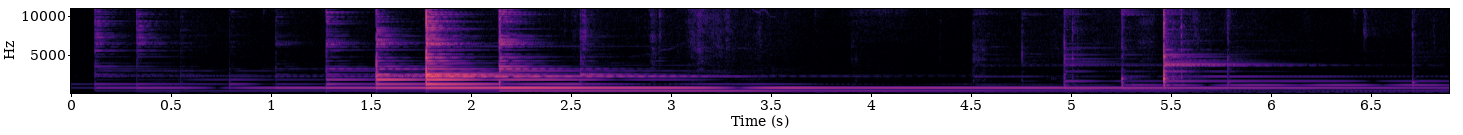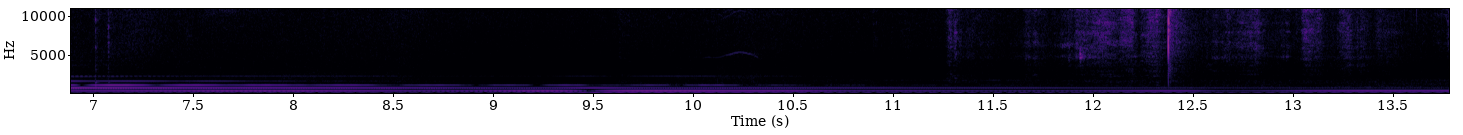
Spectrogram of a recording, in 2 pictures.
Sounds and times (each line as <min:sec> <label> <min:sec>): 0:00.0 tink 0:08.8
